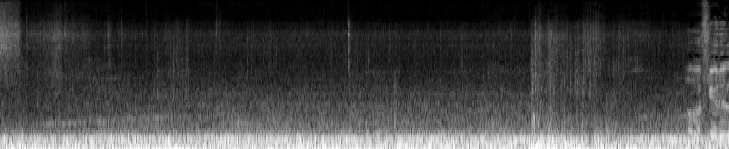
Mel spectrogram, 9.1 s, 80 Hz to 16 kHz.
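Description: A Smart Fortwo turbo, a 900cc car on premium unleaded with very firm handling, rolling over road bumps: a heavy low cabin rumble with a few thumps and rattles, loud and close, with someone talking over it.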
